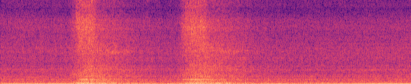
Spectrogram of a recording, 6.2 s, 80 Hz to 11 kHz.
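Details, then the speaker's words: Chevy square-body crew-cab dually with 454 V8, after O2 sensor replacement, warming up: steady deep idle with even low rumble and brief noises over it; runs settled, more responsive and better than before. "It seems a lot more responsive without bogging down. Wow, I think it is a lot better there, guys."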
